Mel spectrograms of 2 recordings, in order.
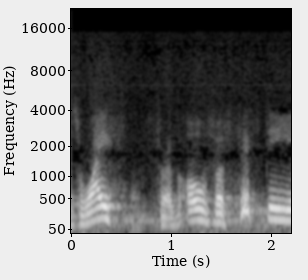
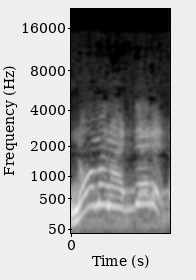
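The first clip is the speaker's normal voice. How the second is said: much higher, triumphant cry; all excited. Retold or imitated. Woody phoning Norman with his news, excited. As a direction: burst out with the big news. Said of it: "all excited".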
